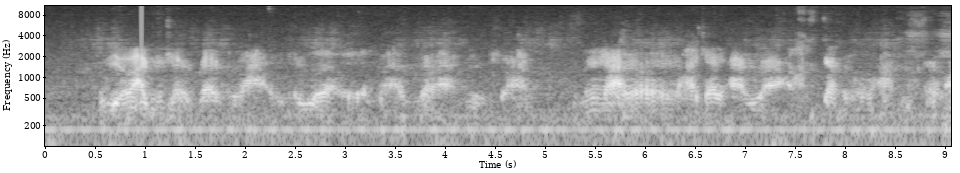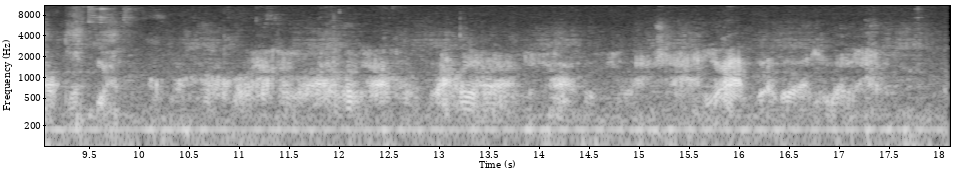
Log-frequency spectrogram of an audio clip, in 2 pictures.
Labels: Is there a car?
no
